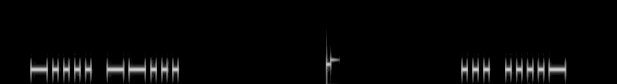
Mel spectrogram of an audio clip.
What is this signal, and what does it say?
Morse code, heard as a keyed tone, about 22 wpm, 700 Hz. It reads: 67 S4
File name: practice / 22wpm / Two Letter-Number Combinations - 22wpm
